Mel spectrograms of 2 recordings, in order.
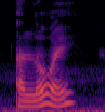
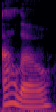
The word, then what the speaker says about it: aloe: the week is aloe it's actually pronounced aloy but because everyone pronounces it aloe i'll just refer to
